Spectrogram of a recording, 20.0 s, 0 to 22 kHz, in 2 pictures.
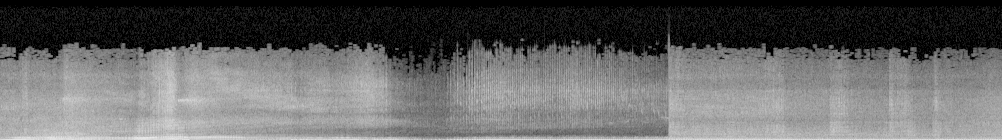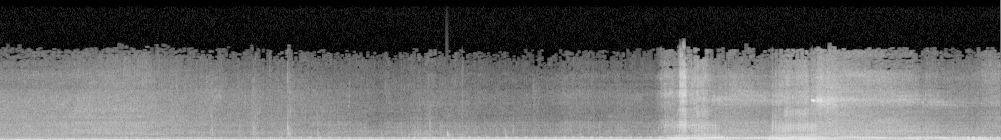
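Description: Nissan 300ZX's twin-turbo VG30DETT V6 running, blipped up and back down a few times in the first two seconds and again near the end, idling steadily in between. The owner has found this engine to have low compression.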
